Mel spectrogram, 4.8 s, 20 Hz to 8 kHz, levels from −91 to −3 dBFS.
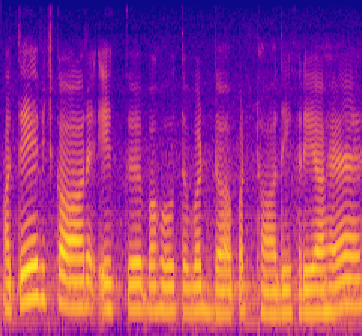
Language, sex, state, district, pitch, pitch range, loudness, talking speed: Punjabi, female, Punjab, Kapurthala, 175 Hz, 160-195 Hz, -16 LUFS, 110 wpm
